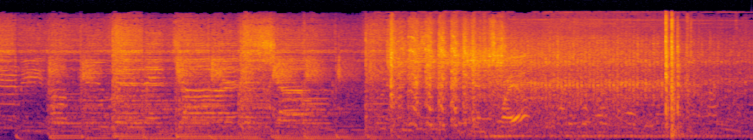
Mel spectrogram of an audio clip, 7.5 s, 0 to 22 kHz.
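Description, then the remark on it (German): The engine of a large, brightly painted tour bus cranks and catches early on as the bus sets off at 10 in the morning, then settles into a steady, low, rumbling idle, with indistinct voices and street bustle in the background. “Nach dem Ende der Covid-19-Beschränkung setzt sich wieder jeden Morgen um 10 Uhr der bunt lackierte Bus in Bewegung.”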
